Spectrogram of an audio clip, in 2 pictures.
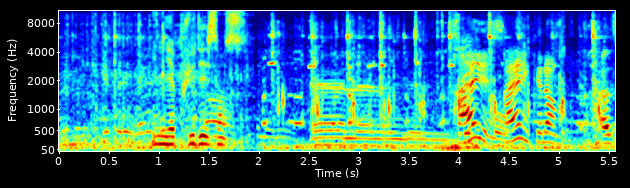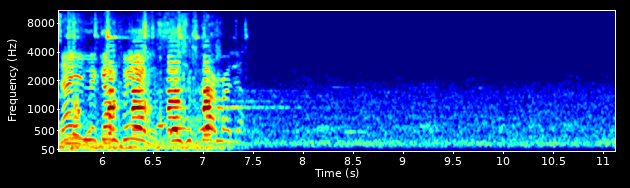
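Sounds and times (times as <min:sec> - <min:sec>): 
speech: 0:00.5 - 0:07.5
clip-clop of hooves from a horse-drawn cart on a road: 0:02.1 - 0:07.1.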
